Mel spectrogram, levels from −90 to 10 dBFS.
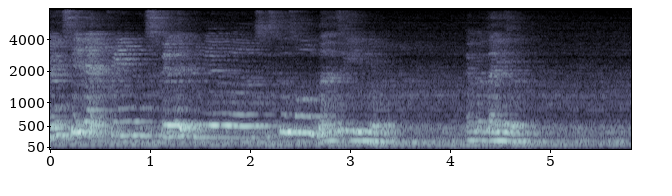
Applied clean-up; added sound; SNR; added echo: none; none; none; reverberation time 0.6 s.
